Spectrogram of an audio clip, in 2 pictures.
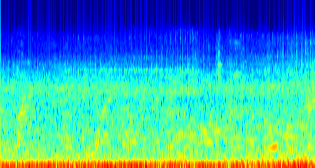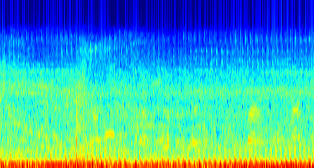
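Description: A crowd of bystanders talks in excited voices nearby.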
